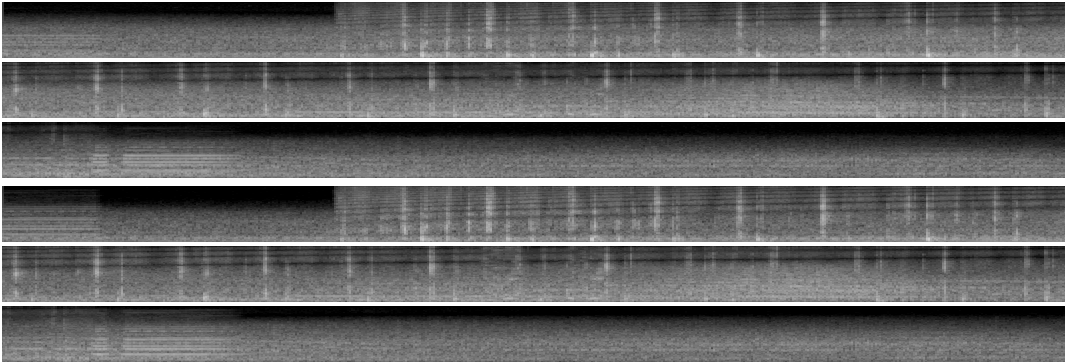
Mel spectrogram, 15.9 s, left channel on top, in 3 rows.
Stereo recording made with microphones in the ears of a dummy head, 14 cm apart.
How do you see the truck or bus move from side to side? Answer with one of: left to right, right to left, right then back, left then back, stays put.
left to right.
